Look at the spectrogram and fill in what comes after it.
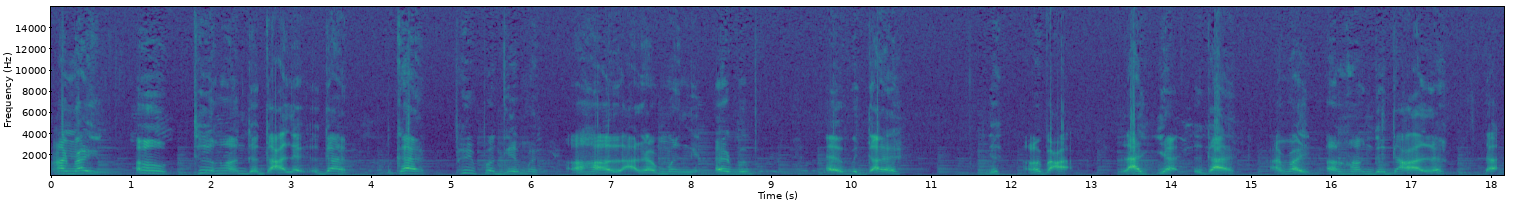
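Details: Dysarthric speech in a 31-year-old woman with cerebral palsy present since birth.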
